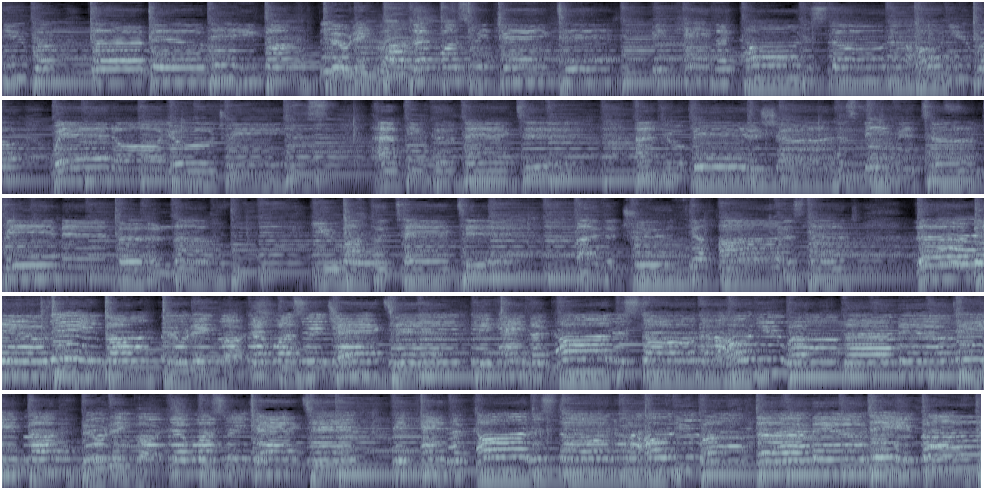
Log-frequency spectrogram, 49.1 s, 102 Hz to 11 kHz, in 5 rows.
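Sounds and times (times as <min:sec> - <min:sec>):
person singing: 0:00.0 - 0:49.0
strummed acoustic guitar: 0:00.0 - 0:49.0
voices singing along: 0:00.0 - 0:49.0.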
